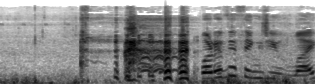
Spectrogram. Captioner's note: both laughing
